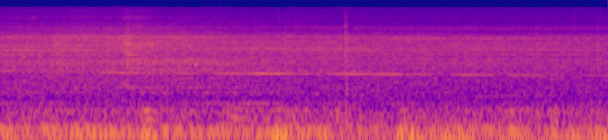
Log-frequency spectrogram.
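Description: Hong Kong tram running, heard from on board: an uneven low rumble with a faint whine that slowly falls in pitch.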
